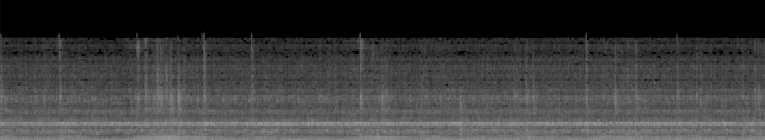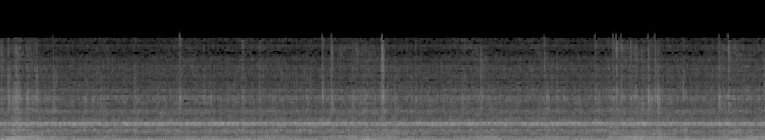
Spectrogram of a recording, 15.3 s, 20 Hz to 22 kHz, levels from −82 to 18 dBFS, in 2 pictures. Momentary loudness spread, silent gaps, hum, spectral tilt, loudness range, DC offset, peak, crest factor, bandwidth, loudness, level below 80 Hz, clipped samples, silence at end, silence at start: 2 LU; none; none; -3 dB/octave; 1 LU; under 0.1%; -10 dBFS; 16 dB; 16.5 kHz; -26 LUFS; -34 dBFS; under 0.1%; 0 s; 0 s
